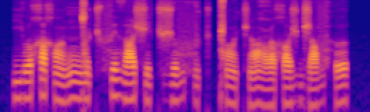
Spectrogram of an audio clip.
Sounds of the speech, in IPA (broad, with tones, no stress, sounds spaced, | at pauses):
j u˨˥ χ ə˥˩ χ ɔ̃˨˩˦ l ŋ͡ǀ ʊ˧˥˧ t͡ʃ f ɪ˧˥˧ ð ɑ˨˥ ʃ ɪ˩˧˩ t͡ʃ ʒ ʊ˨˥ v f u˩ t͡ʃ ǁ ɔ̃˨˩˦ t͡ʃ ɑ̃˩˧˩ ʕ ʊ˩ χ ɔ˨˥ ʒ d͡ʒ ɑ˨˥ v h ʊ˧˥˧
